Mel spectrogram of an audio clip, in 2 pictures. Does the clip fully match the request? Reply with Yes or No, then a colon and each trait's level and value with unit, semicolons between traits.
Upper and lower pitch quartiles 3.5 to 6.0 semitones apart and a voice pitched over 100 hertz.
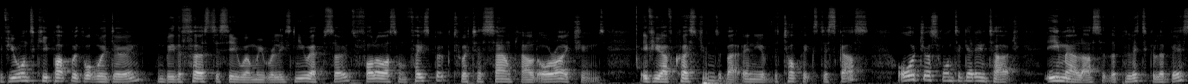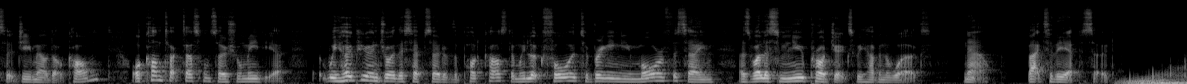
Yes: average, 4.4 semitones; medium, 140 Hz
